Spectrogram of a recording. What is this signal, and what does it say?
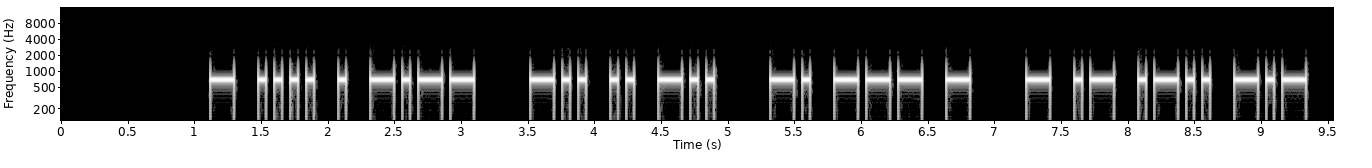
Morse code, heard as a keyed tone, about 20 wpm, 700 Hz. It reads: THEY DID NOT TALK
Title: Sentences from Top 1200 Words 20wpm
